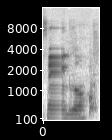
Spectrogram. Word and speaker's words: Fingal: for everybody i appreciate it yeah i'm fangle um i go by yeah because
